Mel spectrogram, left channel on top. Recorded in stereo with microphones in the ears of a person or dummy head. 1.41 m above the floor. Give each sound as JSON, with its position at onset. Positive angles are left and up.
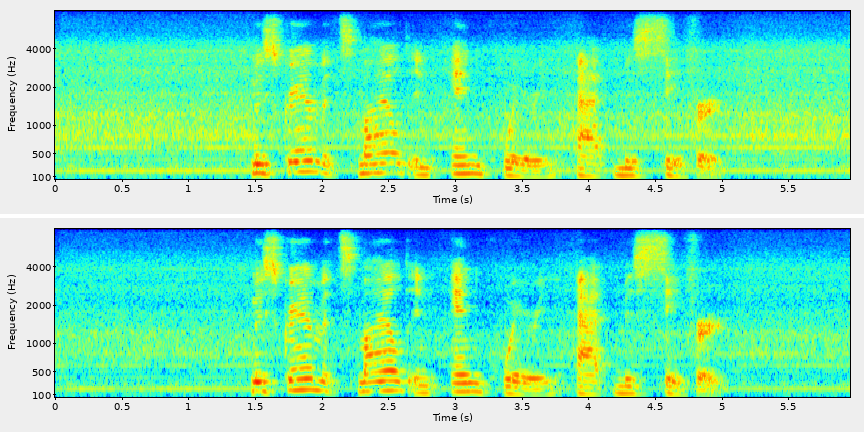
{"t": 1.5, "sound": "a man speaking", "side_deg": -15, "distance_m": 0.8}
